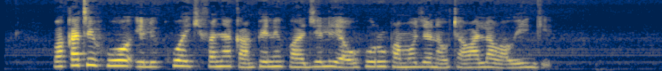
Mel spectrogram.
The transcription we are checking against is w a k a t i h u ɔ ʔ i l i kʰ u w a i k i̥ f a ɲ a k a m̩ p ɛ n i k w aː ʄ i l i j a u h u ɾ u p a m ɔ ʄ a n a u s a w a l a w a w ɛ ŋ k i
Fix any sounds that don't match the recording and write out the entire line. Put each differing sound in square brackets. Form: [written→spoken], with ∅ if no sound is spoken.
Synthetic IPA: w a k a t i h u ɔ ʔ i l i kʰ u w a i k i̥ f a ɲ a k a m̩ p ɛ n i k w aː ʄ i l i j a u h u ɾ u p a m ɔ ʄ a n a u [s→t] a w a l a w a w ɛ ŋ [k→ɡ] i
